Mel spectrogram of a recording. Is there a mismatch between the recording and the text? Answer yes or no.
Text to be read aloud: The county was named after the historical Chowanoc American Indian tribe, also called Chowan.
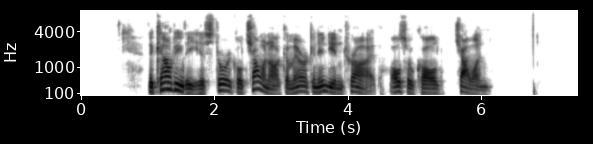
yes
